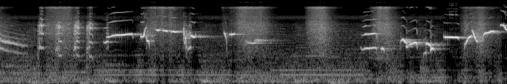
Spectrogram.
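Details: White-rumped shama (kacer) delivering a 'wikplong'-style song for morning tail-opening therapy: crisp whistled notes and slurred phrases, some loud sharp upslurs, interspersed with brief pauses and a faint steady hum.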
